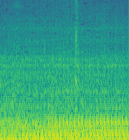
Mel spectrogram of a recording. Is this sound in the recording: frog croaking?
no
